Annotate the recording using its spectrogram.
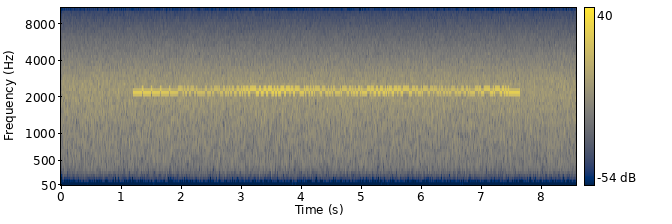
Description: RTTY (50 baud, 170 Hz shift), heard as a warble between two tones, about 2250 Hz centre, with radio static and fading. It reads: CHRISTINA ODENBERG IS THE DAUGHTER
